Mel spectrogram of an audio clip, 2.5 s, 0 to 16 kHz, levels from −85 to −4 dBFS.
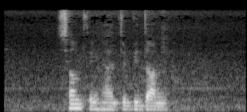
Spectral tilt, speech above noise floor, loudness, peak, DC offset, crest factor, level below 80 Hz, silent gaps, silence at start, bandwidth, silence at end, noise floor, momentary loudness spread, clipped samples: -6 dB/octave; 26 dB; -21 LUFS; -4 dBFS; under 0.1%; 20 dB; -48 dBFS; none; 0.6 s; 11.5 kHz; 0.55 s; -46 dBFS; 10 LU; under 0.1%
